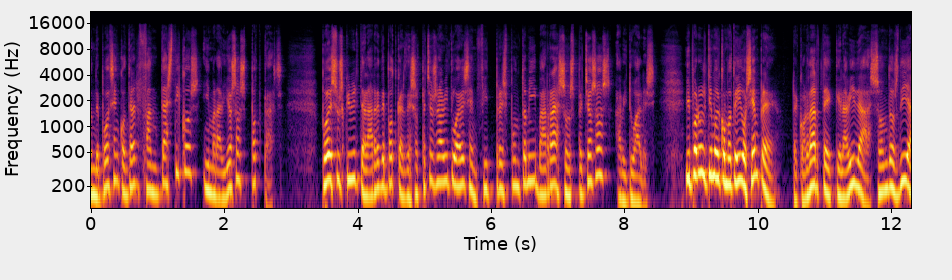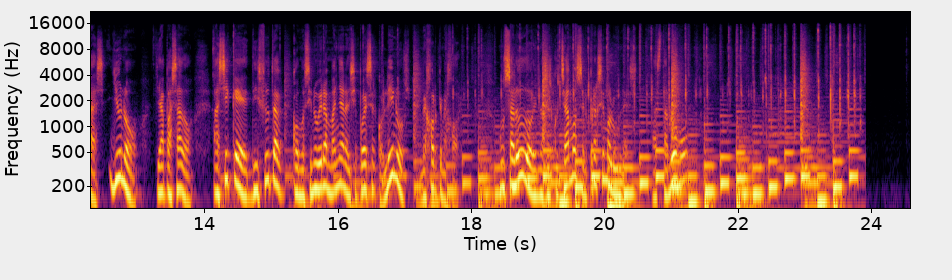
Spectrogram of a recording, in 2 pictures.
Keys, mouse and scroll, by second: 24.5 click.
